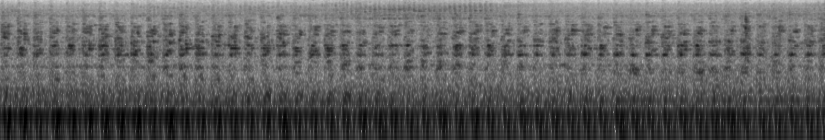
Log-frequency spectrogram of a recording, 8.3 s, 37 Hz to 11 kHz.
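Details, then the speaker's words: 1982 Dodge Ramcharger engine, recently revived, at idle: loud steady knocking about three per second over a rough low rumble, from a badly torn rod bearing, yet it still runs. "that'll work man you can hear that thing wrapping really loud well he really did tear rod bearing up but I'm just amazed it runs"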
